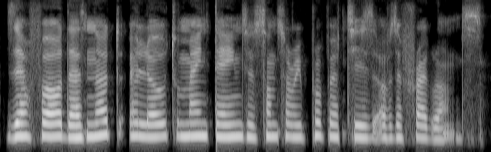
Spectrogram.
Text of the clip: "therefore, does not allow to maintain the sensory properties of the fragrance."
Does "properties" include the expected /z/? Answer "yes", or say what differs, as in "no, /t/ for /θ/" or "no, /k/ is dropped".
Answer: yes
